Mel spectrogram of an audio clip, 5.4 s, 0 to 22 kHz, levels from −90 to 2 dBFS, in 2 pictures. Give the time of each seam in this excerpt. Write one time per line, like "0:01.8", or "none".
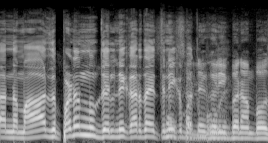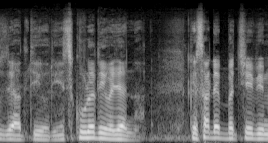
0:01.9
